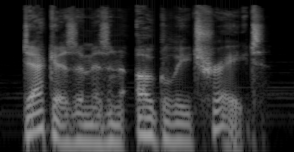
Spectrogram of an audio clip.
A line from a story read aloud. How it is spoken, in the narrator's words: replied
